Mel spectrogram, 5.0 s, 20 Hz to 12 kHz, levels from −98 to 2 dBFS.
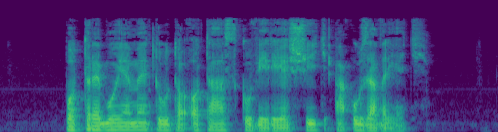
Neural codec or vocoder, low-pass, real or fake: none; 7.2 kHz; real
